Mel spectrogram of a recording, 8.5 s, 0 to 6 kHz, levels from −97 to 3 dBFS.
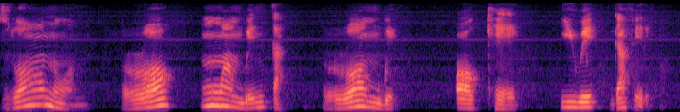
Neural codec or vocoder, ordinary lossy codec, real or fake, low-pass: vocoder, 44.1 kHz, 80 mel bands, Vocos; none; fake; 5.4 kHz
